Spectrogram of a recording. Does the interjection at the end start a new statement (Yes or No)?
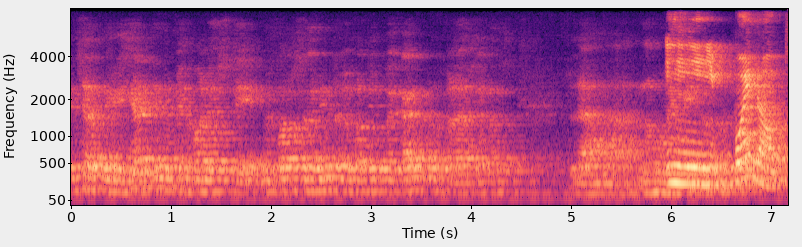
Yes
